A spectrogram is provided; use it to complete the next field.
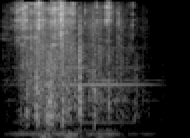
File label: Feather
